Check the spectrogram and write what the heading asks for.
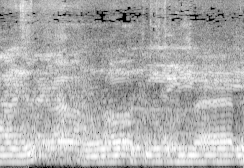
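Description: A man chanting a Buddhist devotional chant in long, held notes with small steps in pitch.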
